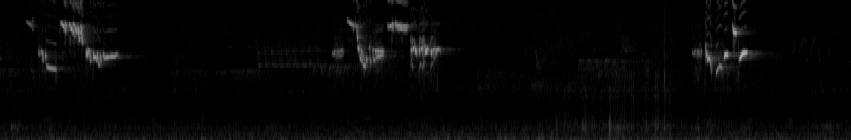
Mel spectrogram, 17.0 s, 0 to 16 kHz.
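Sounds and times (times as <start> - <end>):
European robin singing: 0.0 - 2.6, 4.3 - 9.1, 10.6 - 13.0, 13.8 - 17.0.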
